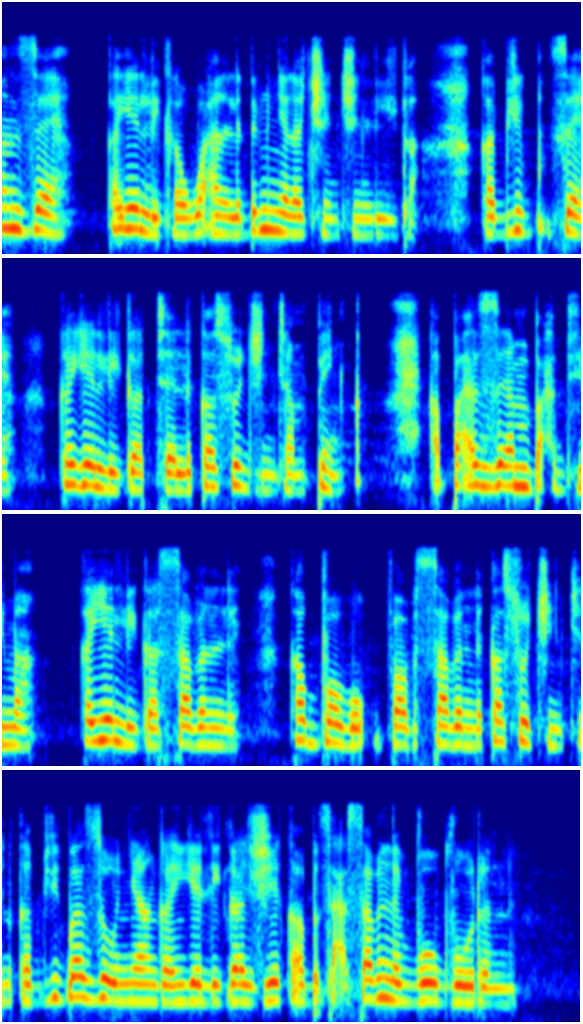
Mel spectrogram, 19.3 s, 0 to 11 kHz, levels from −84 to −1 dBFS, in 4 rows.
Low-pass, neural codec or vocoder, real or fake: 7.2 kHz; codec, 16 kHz, 6 kbps, DAC; fake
